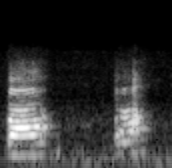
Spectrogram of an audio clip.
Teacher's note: Cuando digo bilabial como pa pa son los dos labios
